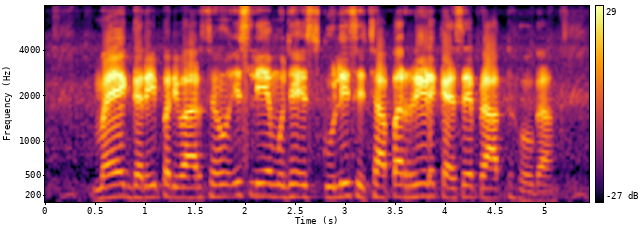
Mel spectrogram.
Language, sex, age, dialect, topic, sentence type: Hindi, male, 18-24, Marwari Dhudhari, banking, question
